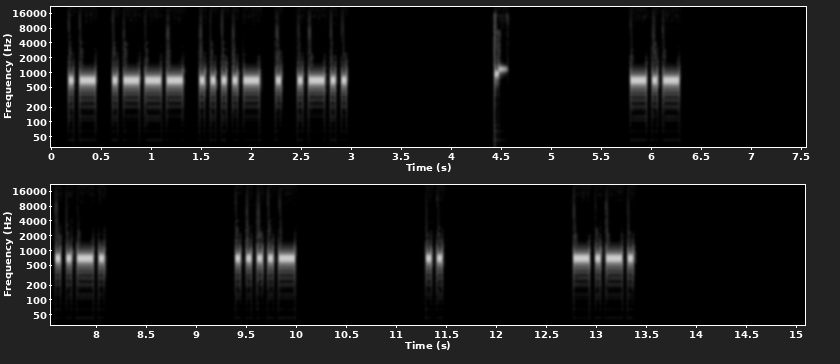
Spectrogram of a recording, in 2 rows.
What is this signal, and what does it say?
Morse code, heard as a keyed tone, about 22 wpm, spaced as for 9 wpm, 700 Hz. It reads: AJ4EL KF4IC
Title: USA Call Signs - 5 Characters - 8x Character Spacing - 22wpm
